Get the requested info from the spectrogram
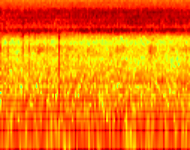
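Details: Cicadas on a hot summer day, heard on a daily walk, sing in a dense, steady, high-pitched hiss that never lets up.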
